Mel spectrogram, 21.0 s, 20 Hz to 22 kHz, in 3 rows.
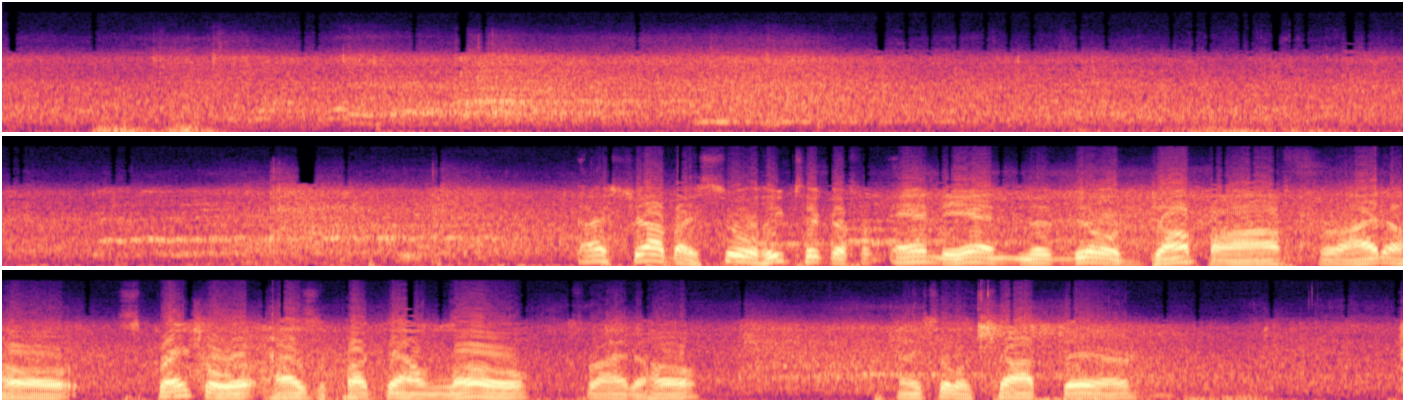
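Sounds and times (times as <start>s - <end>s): hockey sticks and puck clicking: 0.7s - 5.6s, 8.0s - 9.6s, 17.6s - 21.0s
skates hissing on ice: 2.7s - 4.3s
faint distant shouts: 7.4s - 12.9s.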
